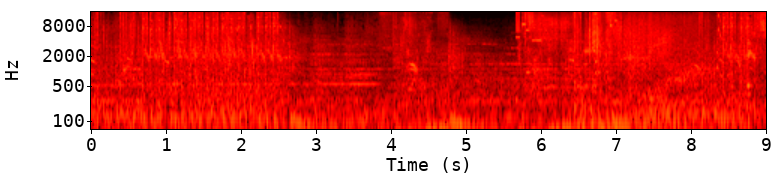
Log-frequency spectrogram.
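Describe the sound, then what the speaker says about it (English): Gunfire and explosions from the video game Mass Effect 3 form a loud, continuous barrage of rapid shots and blasts, with a brief lull midway before the dense firing resumes. "Explosions."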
